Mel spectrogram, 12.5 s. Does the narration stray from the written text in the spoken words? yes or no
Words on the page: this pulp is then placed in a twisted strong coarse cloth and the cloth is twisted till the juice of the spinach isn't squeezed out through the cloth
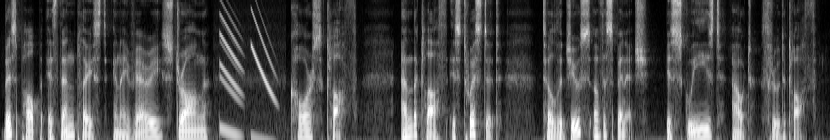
yes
